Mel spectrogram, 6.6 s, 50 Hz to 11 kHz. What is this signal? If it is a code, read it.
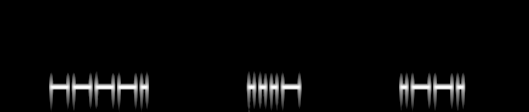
Morse code, heard as a keyed tone, about 17 wpm, spaced as for 6 wpm, 700 Hz. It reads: 9VP
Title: USA Call Signs - 6x Character Spacing - 17wpm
